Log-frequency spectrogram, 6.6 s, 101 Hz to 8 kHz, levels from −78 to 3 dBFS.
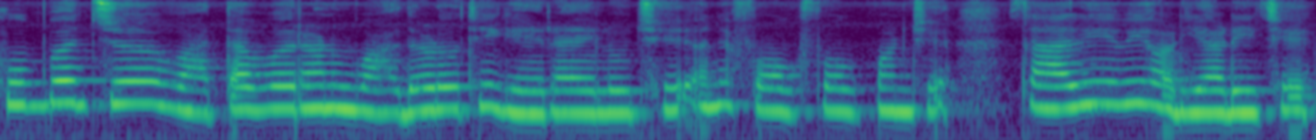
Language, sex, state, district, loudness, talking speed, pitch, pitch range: Gujarati, female, Gujarat, Valsad, -22 LUFS, 145 wpm, 265 Hz, 240-290 Hz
